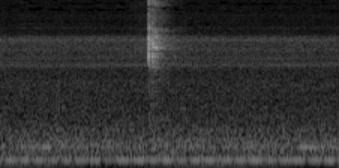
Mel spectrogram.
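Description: A single sharp clink about a second in as a metal scoop takes matcha powder from a glass clip-top jar, over a steady low hum.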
